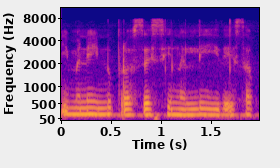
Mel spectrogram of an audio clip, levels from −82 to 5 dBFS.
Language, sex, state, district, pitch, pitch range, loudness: Kannada, female, Karnataka, Koppal, 175 Hz, 165-185 Hz, -17 LUFS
